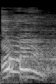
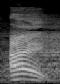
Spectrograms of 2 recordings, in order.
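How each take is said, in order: First: The yell cracks as the voice breaks. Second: The yell stays steady and controlled.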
